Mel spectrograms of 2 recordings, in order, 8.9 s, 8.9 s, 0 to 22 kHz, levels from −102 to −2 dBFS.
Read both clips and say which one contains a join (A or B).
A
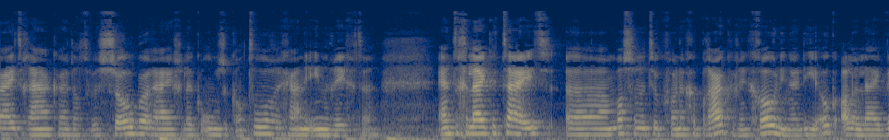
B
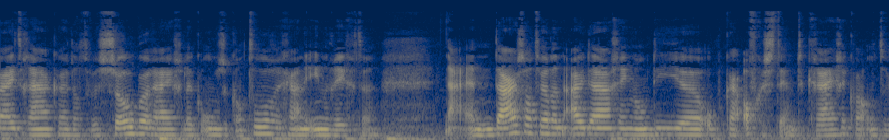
B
